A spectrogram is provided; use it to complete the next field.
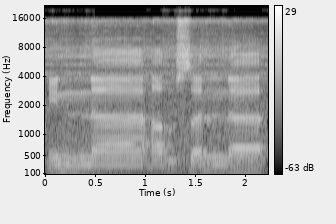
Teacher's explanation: یہاں پر مد منفصل ہے اور پھر مدہ کے بعد حمزہ دوسرے کلمے میں ہے تو اس وجہ سے مد منفصل ہوگا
